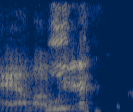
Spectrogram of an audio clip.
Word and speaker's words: Ama: F fat F we it's like Amma amama I go with Amma because our owner Rudy Shriner says Amma Waterway so I go with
